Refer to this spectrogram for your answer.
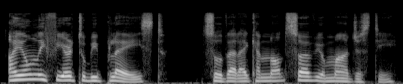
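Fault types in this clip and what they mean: Nothing in this speech clip stands out as a fault; it just comes across as an ordinary recording with no dropouts, clicks or glitches to point to.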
